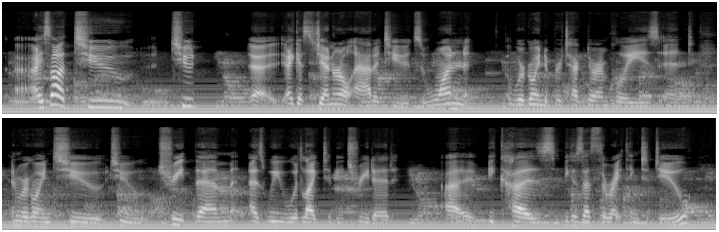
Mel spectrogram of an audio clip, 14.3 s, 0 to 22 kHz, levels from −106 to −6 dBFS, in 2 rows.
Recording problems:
electrical hum; noticeable; throughout; 50 Hz, 15 dB below the speech
voice in the background; noticeable; throughout; 10 dB below the speech

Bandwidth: 15 kHz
